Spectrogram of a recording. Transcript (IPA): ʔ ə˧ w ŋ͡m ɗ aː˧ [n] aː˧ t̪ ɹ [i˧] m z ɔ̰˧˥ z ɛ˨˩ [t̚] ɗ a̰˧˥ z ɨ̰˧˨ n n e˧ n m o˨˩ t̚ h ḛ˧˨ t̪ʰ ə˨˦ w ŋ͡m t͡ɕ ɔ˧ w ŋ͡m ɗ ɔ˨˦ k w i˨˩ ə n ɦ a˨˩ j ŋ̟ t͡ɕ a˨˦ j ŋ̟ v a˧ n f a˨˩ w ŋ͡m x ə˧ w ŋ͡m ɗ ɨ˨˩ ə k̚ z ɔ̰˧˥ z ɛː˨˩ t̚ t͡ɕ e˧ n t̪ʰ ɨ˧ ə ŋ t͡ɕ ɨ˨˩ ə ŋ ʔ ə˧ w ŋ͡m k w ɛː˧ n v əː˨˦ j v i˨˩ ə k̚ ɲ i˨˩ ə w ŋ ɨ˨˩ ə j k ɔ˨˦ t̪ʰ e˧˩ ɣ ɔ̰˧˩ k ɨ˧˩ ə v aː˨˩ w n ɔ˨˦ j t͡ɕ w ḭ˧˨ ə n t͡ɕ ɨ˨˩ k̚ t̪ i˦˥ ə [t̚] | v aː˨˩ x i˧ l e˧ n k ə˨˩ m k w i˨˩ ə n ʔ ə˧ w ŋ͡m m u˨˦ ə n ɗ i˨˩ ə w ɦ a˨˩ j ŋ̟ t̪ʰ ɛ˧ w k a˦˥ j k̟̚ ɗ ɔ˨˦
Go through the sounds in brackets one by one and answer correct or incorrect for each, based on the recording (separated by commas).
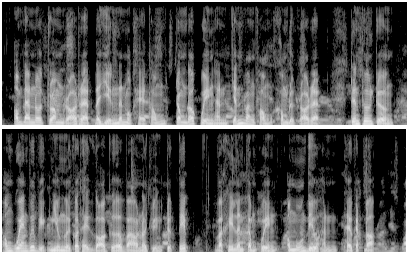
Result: correct, incorrect, correct, incorrect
